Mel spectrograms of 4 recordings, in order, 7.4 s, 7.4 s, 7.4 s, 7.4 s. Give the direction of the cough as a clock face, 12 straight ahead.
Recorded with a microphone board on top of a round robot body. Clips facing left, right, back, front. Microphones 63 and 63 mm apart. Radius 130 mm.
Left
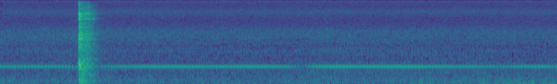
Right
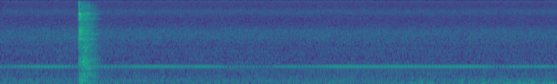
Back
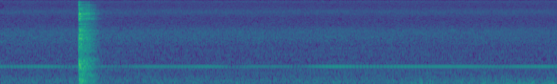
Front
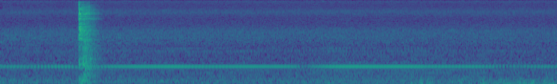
I don't hear a cough.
